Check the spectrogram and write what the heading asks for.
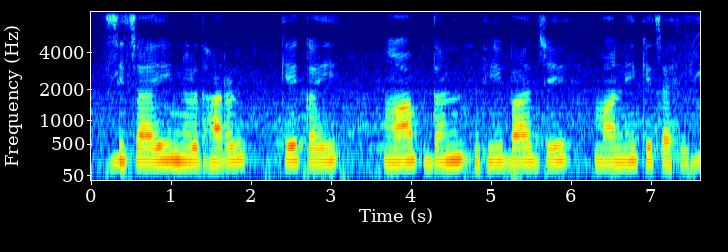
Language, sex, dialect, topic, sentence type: Bhojpuri, female, Southern / Standard, agriculture, question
